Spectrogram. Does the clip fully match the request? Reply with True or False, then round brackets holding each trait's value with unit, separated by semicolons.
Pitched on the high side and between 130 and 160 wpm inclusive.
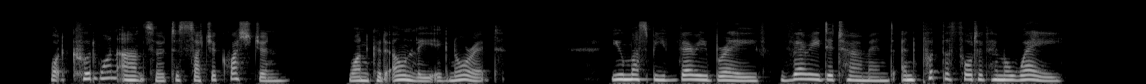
True (205 Hz; 140 wpm)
